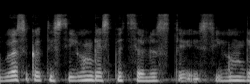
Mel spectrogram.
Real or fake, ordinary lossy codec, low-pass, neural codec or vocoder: fake; MP3, 64 kbps; 10.8 kHz; codec, 24 kHz, 3 kbps, HILCodec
